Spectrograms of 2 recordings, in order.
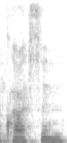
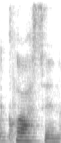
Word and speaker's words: Klassen: And anyway, I think what John Klassen, or Klassen, I always say Klassen, but you pronounce it Klassen.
